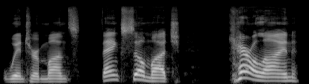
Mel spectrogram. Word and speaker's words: Caroline: Pronounced the way Neil Diamond says it. Pretty sure that's sweet Caroline.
